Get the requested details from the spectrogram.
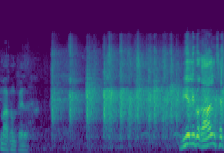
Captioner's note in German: Beifall bei der FDP und bei Abgeordneten der CDU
